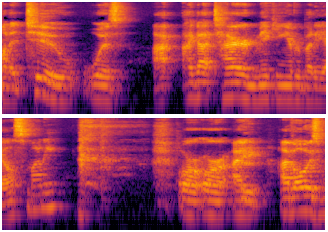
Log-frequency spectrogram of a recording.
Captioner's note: laughs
